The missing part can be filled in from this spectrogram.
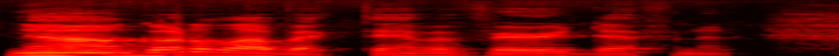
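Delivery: ordinary delivery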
